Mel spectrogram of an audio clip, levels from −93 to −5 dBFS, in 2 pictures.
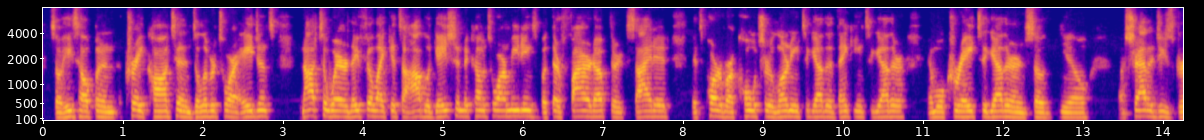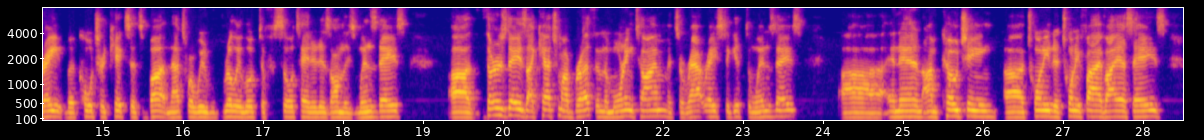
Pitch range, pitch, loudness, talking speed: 135-155 Hz, 145 Hz, -17 LUFS, 200 wpm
